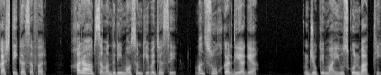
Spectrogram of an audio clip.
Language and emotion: Urdu, sad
